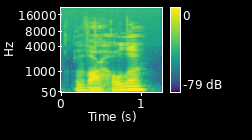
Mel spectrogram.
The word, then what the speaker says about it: Varhola: Andreas Varhola Jr. Varhola, V-A-R-H-O-L-A. – Varhola? – It's V-A-R-H-O-L-A. – Oh, yes. I got no idea. – Varhola, no, something clue.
